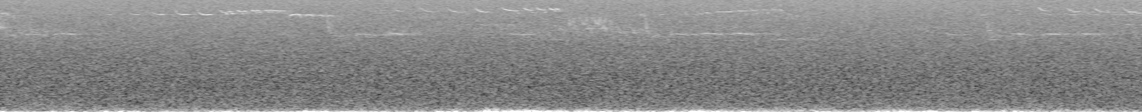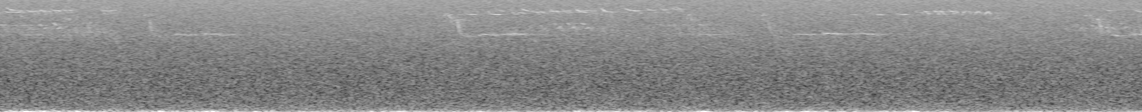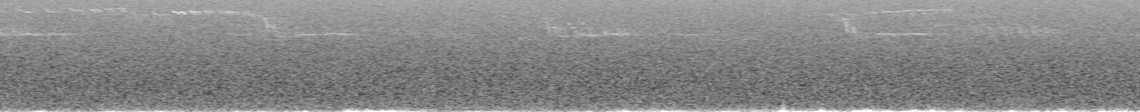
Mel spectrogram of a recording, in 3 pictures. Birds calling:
Golden-crowned Kinglet (Regulus satrapa)
Mountain Chickadee (Poecile gambeli)
Yellow-rumped Warbler (Setophaga coronata)

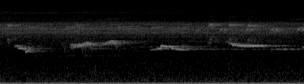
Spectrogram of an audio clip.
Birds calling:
Black-faced Antthrush (Formicarius analis)
Hauxwell's Thrush (Turdus hauxwelli)

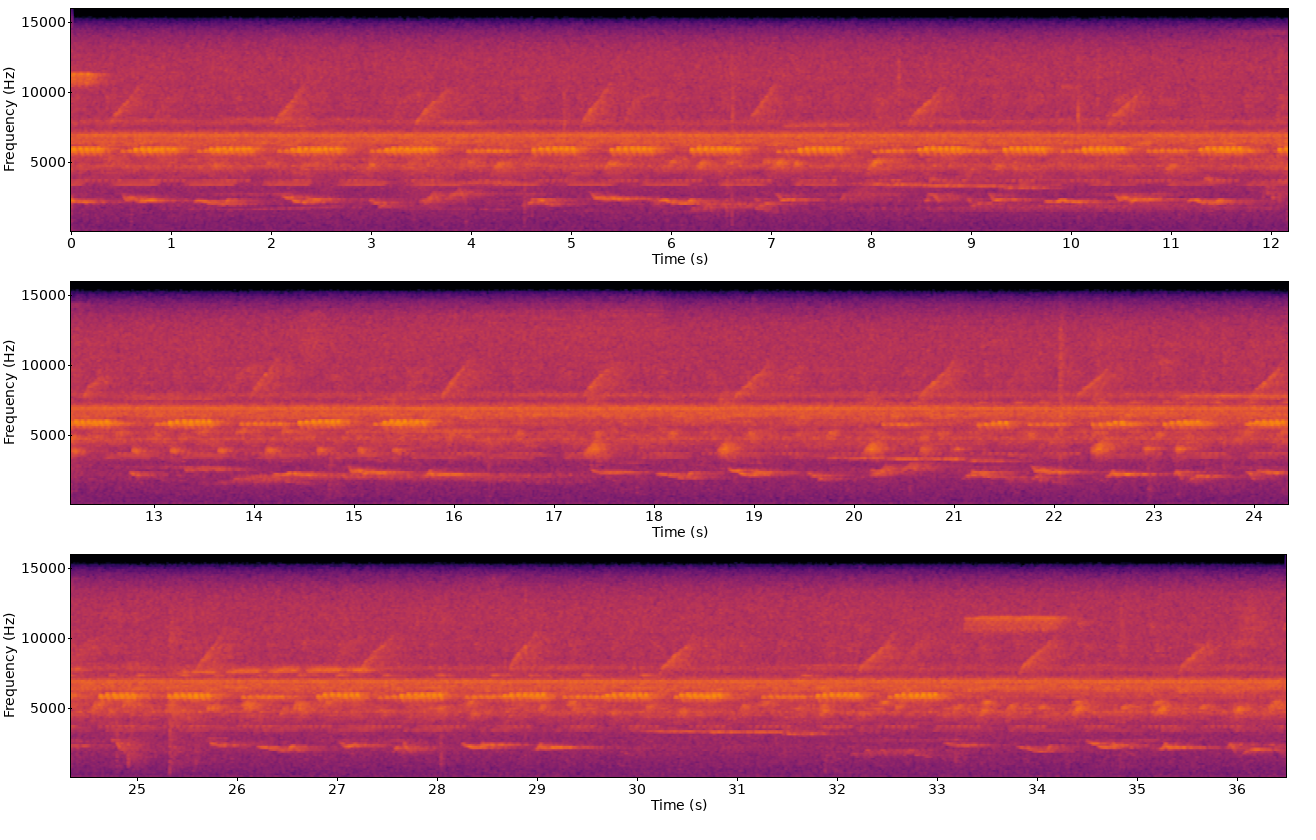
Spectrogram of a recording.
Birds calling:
Amazonian Grosbeak (Cyanoloxia rothschildii)
Amazonian Barred-Woodcreeper (Dendrocolaptes certhia)
Cinnamon-throated Woodcreeper (Dendrexetastes rufigula)
White-necked Thrush (Turdus albicollis)
Western Striolated-Puffbird (Nystalus obamai)

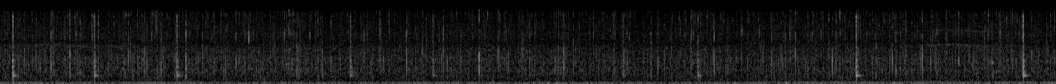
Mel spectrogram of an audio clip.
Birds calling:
American Robin (Turdus migratorius)

